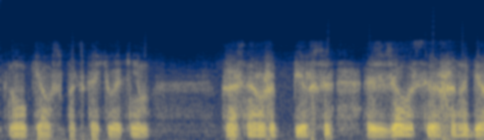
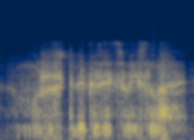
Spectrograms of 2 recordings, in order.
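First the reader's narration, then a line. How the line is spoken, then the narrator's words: Quiet, measured question. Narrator (Russian): Тихо и размеренно спросил Клев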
